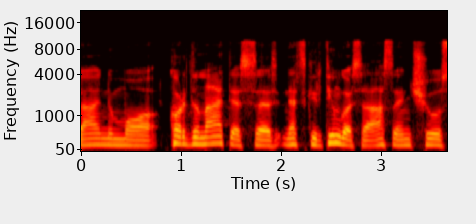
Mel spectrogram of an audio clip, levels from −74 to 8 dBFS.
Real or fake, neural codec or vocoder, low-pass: real; none; 9.9 kHz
